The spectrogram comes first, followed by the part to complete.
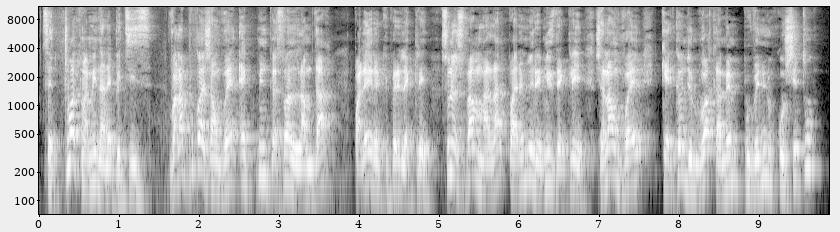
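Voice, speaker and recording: A man's voice: medium pitch, expressive, quick pace, few pauses, a bit bright. A man, ranting angrily and hurling insults in a heated live monologue. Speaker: landlord ranting on a live stream.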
